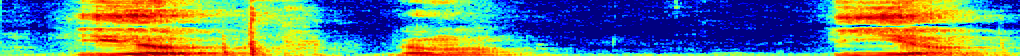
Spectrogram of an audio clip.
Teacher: Các bạn không đánh vần như kiểu tiếng Việt, là ví dụ ai hay là ua, các bạn không đánh vần như tiếng Việt như vậy, mà các bạn sẽ đọc đôi, nhưng mà các bạn sẽ đọc nguyên âm đôi này theo cái hình thức là hai âm rời nhưng nuốt nhanh vào nhau, thì nó tạo ra tiếng Anh nó tạo ra cái âm như là âm gió đấy, là ear, đúng không?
